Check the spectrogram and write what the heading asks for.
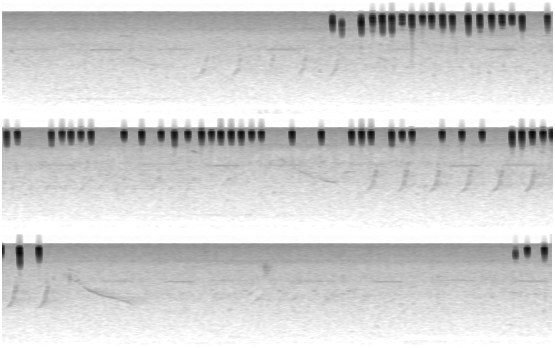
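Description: Big brown bat (Eptesicus fuscus) giving a rapid run of short, very high-pitched clicking chirps, several a second, from about three seconds in to past eleven seconds, with faint falling squeaks mixed in late in the run. A short burst of the same clicks comes again near the end.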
